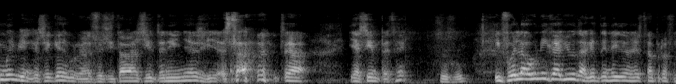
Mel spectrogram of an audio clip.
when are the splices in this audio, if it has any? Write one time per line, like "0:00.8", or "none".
none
